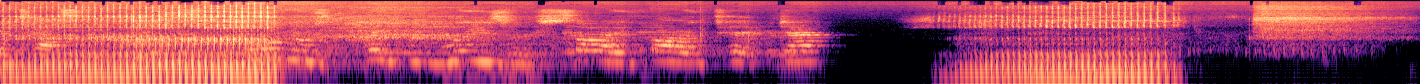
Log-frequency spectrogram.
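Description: Loud, deep, rattling snores from a sleeping dog, with softer snuffling and breathing between them.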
